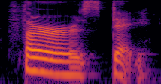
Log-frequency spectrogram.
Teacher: This is probably the most difficult one for Italian speakers. So you start with a voiceless th, as in the word think, and then you say ers, like hers, but without the h.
